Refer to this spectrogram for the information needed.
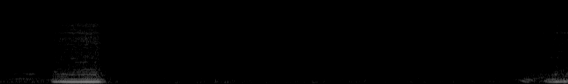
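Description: Two low, rumbling snore sounds about five seconds apart, with quiet breathing between them: snoring.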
